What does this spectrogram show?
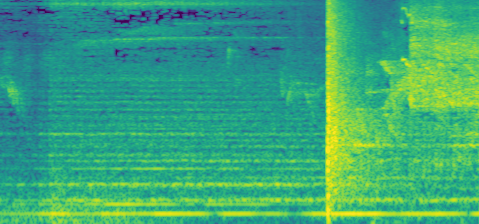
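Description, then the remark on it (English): A single sharp firecracker bang, lit with a lighter and thrown into a spider monkey enclosure to scare a monkey off the ground, cracks out about two-thirds of the way in, followed by a lingering hiss, over a steady low hum and faint outdoor chirping. “She uses a lighter to ignite a firecracker, which she throws into the spider monkey enclosure.”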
